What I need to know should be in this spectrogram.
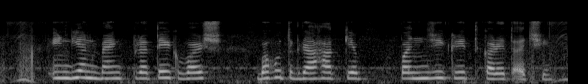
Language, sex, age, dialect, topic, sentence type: Maithili, female, 25-30, Southern/Standard, banking, statement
